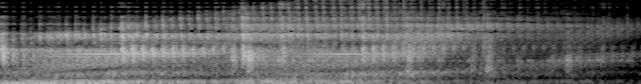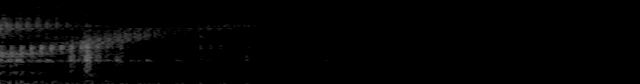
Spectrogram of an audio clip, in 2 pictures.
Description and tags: Tempo synced resonant mechanic impulse with a fast delay. Panned from the right to the left. Very processed.
impulse, mechanic, metal, sync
